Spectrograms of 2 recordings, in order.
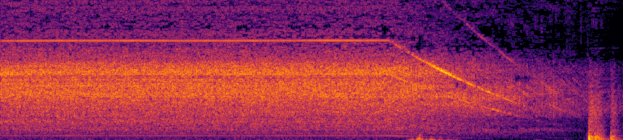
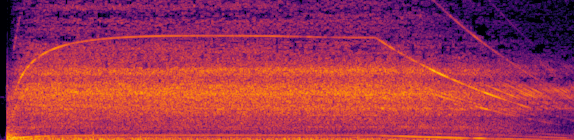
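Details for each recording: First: Angle grinder after regreasing its gears and bearing, run at no load: a steady, high, smooth whine for three seconds, then an even coast-down with no grinding; it runs clean. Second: Brand-new angle grinder with its gearbox opened and found completely dry, no grease: spins up fast to a steady high whine with a gear-mesh tone, then winds down. Gear teeth already show wear.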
